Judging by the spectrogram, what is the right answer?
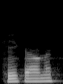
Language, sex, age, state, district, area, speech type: Assamese, male, 30-45, Assam, Lakhimpur, urban, spontaneous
